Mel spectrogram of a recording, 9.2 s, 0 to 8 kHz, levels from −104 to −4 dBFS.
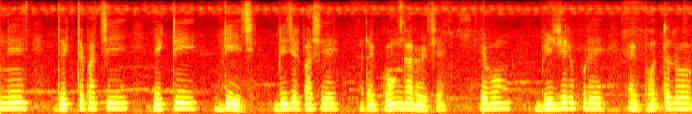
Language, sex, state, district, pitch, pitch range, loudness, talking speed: Bengali, female, West Bengal, Malda, 140 Hz, 130-150 Hz, -16 LUFS, 110 wpm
